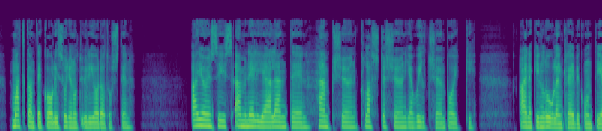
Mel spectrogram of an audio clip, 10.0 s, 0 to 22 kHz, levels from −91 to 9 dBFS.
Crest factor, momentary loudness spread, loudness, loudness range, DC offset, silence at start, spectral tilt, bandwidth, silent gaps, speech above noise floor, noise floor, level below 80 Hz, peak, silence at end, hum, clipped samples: 16 dB; 9 LU; -16 LUFS; 4 LU; under 0.1%; 0.2 s; -6.5 dB/octave; 11.5 kHz; none; 49 dB; -65 dBFS; -58 dBFS; 0 dBFS; 0 s; none; under 0.1%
